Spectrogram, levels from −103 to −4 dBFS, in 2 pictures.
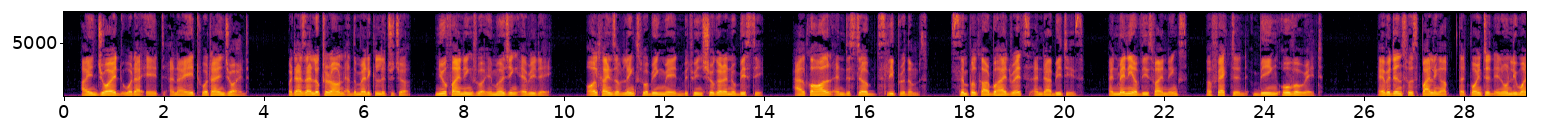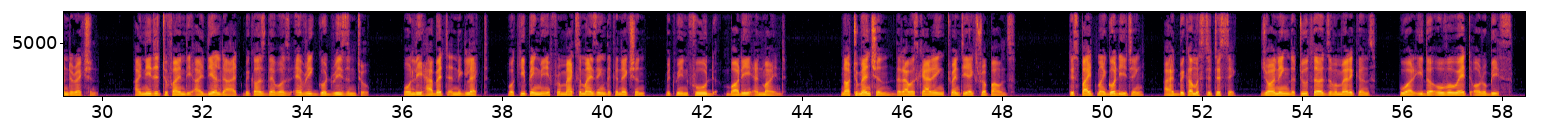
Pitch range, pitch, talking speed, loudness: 95-120 Hz, 110 Hz, 125 wpm, -24 LUFS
